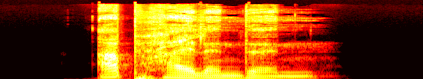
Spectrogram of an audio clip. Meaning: inflection of abheilend: 1. strong genitive masculine/neuter singular 2. weak/mixed genitive/dative all-gender singular 3. strong/weak/mixed accusative masculine singular 4. strong dative plural
- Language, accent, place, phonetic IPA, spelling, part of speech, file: German, Germany, Berlin, [ˈapˌhaɪ̯ləndn̩], abheilenden, adjective, De-abheilenden.ogg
